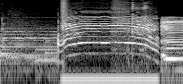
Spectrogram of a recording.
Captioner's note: chuckles; moans loudly; buzzer; man moans loudly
